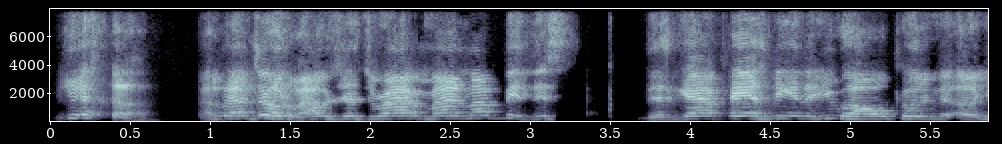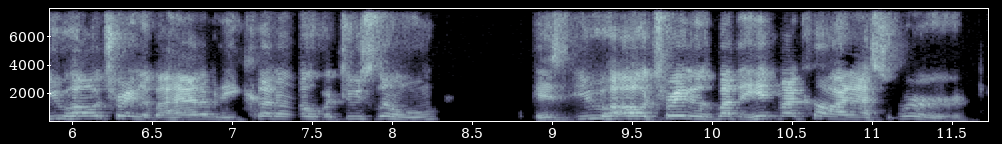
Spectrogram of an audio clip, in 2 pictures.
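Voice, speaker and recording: A man on a podcast, telling a long rambling story to friends in casual chat, laughing often and pausing on fillers. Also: high voice, bright, forceful tone. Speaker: podcast co-host.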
